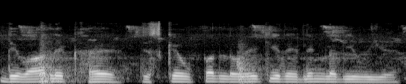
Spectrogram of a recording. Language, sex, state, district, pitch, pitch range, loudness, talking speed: Hindi, male, Uttar Pradesh, Lucknow, 125 Hz, 120-130 Hz, -16 LUFS, 160 wpm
